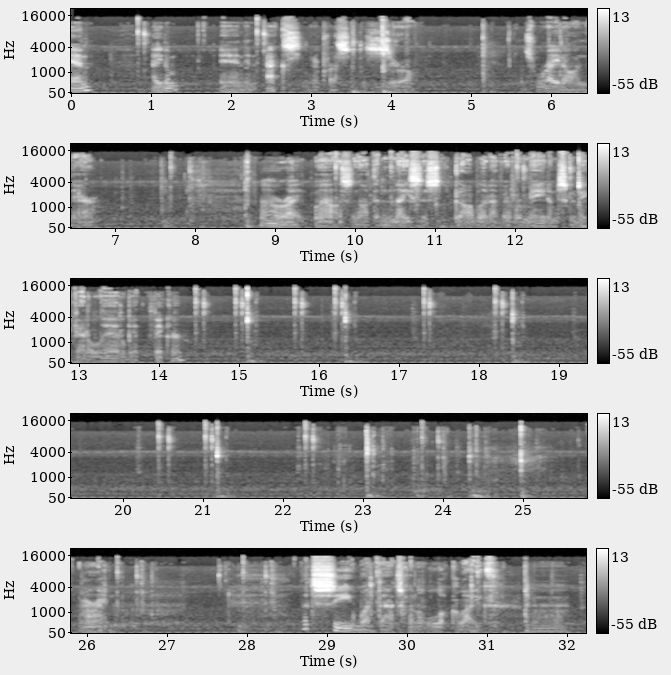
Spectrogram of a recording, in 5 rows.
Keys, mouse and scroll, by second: 0.8 click, 2.2 click, 5.1 Tab, 5.6 scroll down 2, 7.6 shift+middle click, 8.1-8.6 scroll up 2, 8.6 Tab, 9.7 click, 10.1 scroll up 2, 10.4 shift+middle click, 11.0 g, 12.5 click, 12.7 g, 14.9 click, 15.0 g, 16.1 click, 16.3 g, 18.1 click, 18.4 g, 21.0 click, 21.1 g, 23.0 n, 23.3 scroll down 3, 23.7 shift+middle click, 24.4 alt+a, 24.9 Tab, 25.2-26.0 scroll down 3, 26.3 shift+middle click, 26.8 scroll up 3, 27.5 scroll down 3, 27.9 shift+middle click, 29.6 shift+middle click, 30.1-30.6 scroll up 2, 30.8 shift+middle click, 31.4 Tab, 31.9 scroll up 1.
